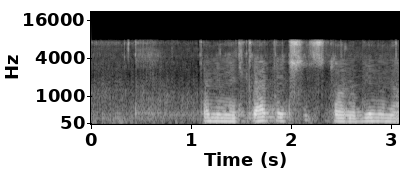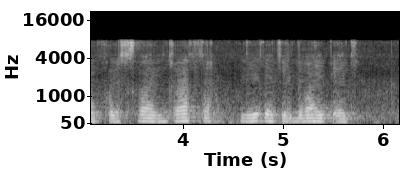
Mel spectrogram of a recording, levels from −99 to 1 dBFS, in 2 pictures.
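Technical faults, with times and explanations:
Throughout: Speex codec. Heavy coding damage leaves the speech hoarse, noisy and edging toward robotic, which fits a very low setting near 5.8 kbps. On a spectrogram, harmonics smear into grainy noise, the upper band is a diffuse fill, and nothing appears above 7.8 kHz.
1.07 to 6.05 s: periodic USB or driver dropouts. About seven short losses, each roughly 2 ms, recur every 1.00 s. The audio is skipped rather than silenced, giving regular ticks. The waveform shows abrupt discontinuities, and the spectrogram shows vertical broadband lines at evenly spaced intervals.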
